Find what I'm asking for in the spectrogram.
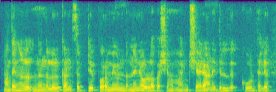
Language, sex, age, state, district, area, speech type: Malayalam, male, 18-30, Kerala, Thrissur, rural, spontaneous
